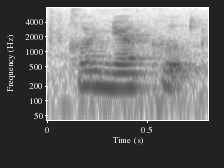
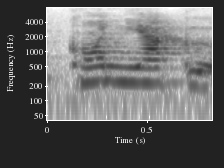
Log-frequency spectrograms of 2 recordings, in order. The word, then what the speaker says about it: konnyaku: Konnyaku. Konnyaku.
